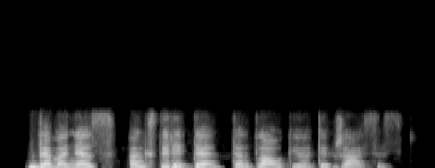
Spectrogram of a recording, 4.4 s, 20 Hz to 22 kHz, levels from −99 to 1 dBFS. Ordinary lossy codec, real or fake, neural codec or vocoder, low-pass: Opus, 24 kbps; fake; vocoder, 22.05 kHz, 80 mel bands, WaveNeXt; 7.2 kHz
